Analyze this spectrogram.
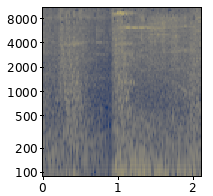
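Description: Metal clanks and whirs.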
